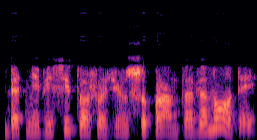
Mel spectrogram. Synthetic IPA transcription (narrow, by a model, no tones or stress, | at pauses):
bʲɛt̪nʲɛʋʲɪsʲɪt̪uɔʒoːd͡ʒʲʊsʊpɾɐnt̪ɐʋʲiɛnoːd̪ɐɪ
